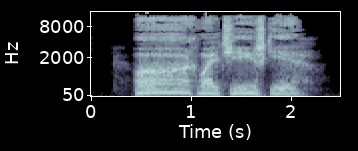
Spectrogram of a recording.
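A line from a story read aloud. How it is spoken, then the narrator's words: Sighing. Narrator (Russian): Патрик вздохнул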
